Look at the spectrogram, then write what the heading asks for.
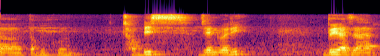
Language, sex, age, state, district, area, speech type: Nepali, male, 30-45, West Bengal, Darjeeling, rural, spontaneous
